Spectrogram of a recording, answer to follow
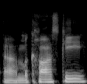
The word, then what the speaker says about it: Mickoski: And my special guest today is Howdie Mikoski. Am I pronouncing that right?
